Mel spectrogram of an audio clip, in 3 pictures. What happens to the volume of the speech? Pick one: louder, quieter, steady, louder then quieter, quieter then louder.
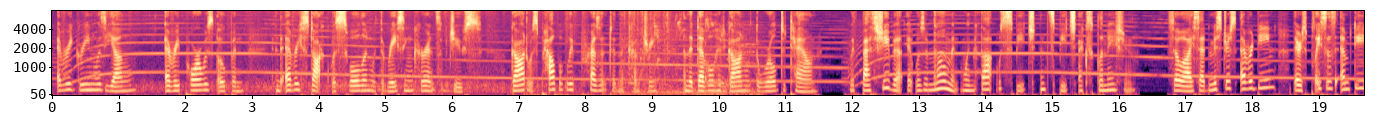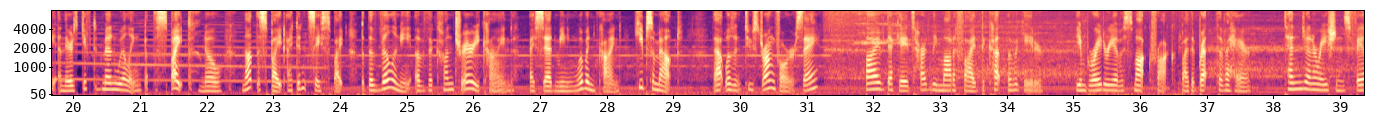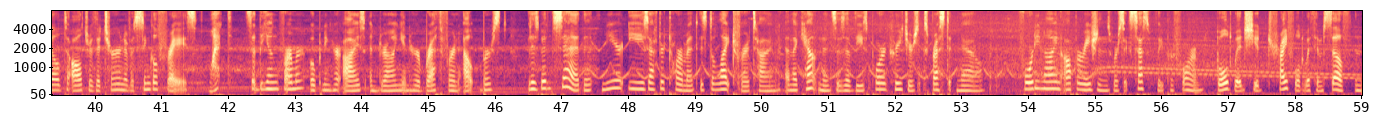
steady.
